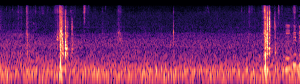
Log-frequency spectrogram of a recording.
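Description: Two sharp clacks about four seconds apart from a plastic kimchi cutter being pushed down through kimchi in its container, over the steady low rumble of a lit gas camping stove burner.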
